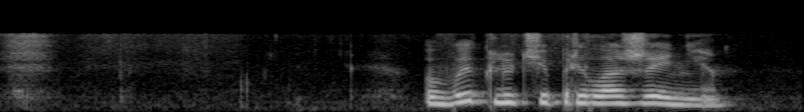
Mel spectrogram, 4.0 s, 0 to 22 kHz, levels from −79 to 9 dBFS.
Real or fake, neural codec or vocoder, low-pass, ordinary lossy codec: fake; vocoder, 22.05 kHz, 80 mel bands, WaveNeXt; 7.2 kHz; none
